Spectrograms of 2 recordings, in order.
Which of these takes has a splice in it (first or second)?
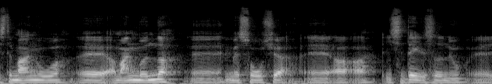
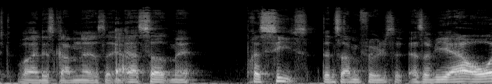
first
